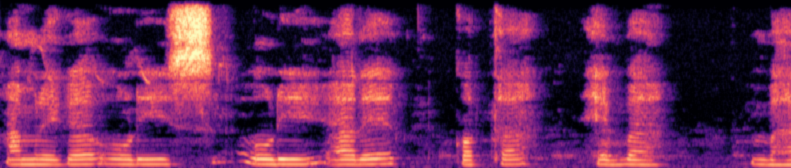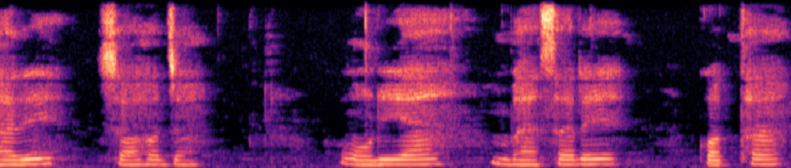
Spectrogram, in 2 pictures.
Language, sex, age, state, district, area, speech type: Odia, female, 45-60, Odisha, Koraput, urban, spontaneous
